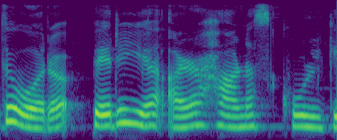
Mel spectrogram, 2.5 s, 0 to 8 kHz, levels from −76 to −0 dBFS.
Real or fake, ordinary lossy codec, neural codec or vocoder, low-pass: real; none; none; 7.2 kHz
